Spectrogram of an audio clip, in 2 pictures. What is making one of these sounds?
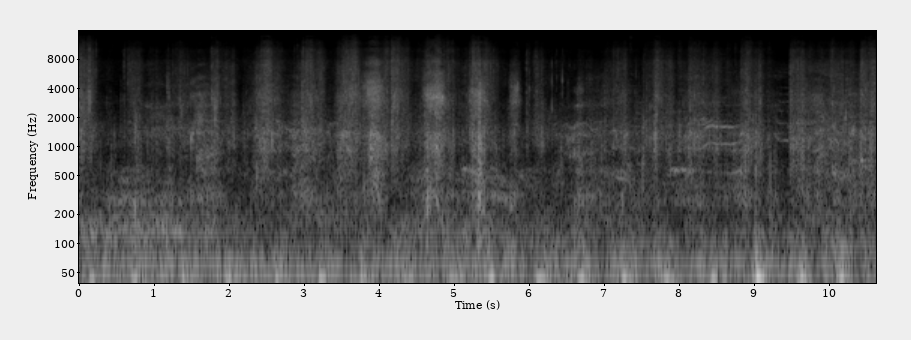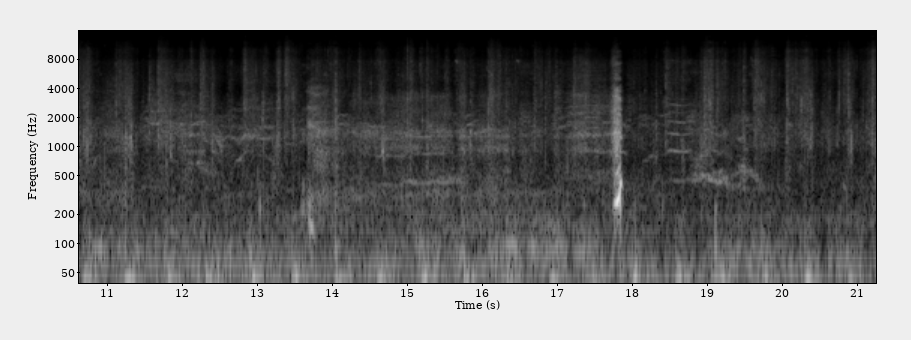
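Footsteps crunch steadily on dry leaves and a path outdoors.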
